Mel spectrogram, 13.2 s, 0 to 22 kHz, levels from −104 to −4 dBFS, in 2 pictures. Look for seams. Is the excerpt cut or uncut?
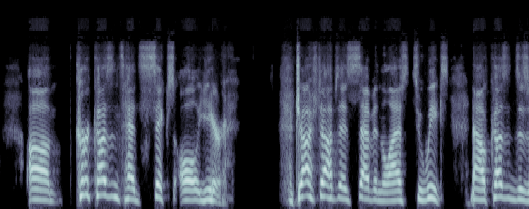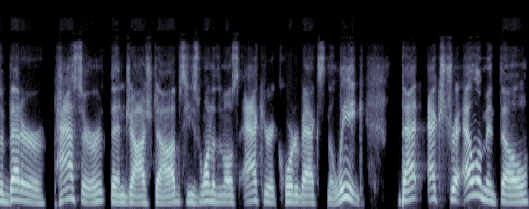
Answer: uncut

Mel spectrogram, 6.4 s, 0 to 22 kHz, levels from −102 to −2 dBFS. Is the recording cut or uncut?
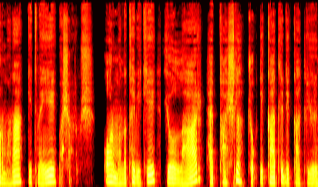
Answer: uncut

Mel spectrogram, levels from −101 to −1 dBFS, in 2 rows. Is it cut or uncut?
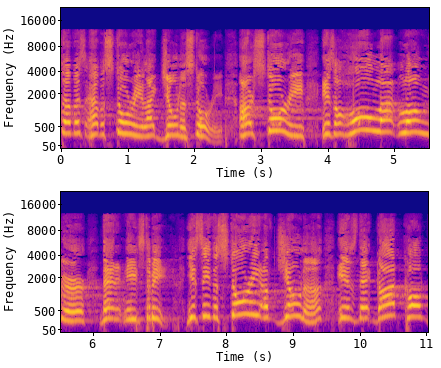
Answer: cut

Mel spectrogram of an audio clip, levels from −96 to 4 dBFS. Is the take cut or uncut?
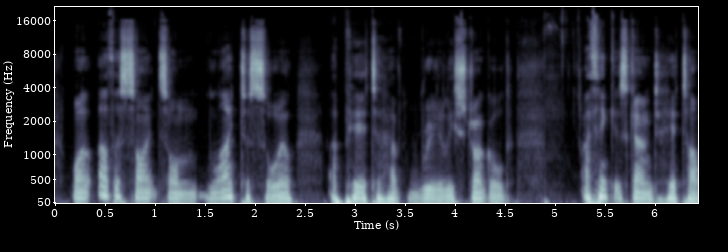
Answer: uncut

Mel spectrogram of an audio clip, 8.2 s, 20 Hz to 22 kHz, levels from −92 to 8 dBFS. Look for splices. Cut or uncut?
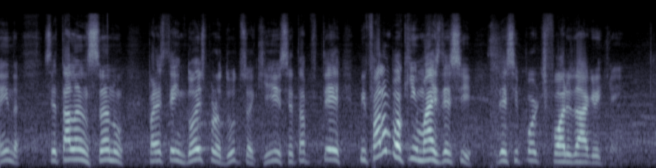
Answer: uncut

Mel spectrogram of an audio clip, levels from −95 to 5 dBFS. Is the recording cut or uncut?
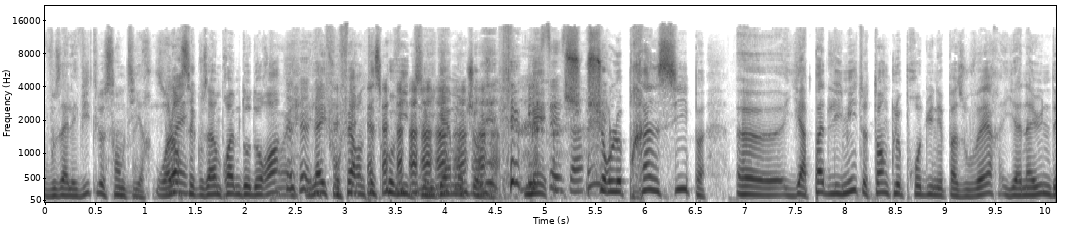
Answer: uncut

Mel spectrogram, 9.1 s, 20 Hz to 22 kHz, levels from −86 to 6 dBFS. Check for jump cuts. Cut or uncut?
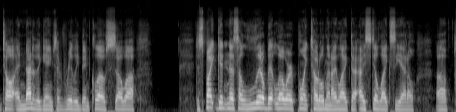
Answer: uncut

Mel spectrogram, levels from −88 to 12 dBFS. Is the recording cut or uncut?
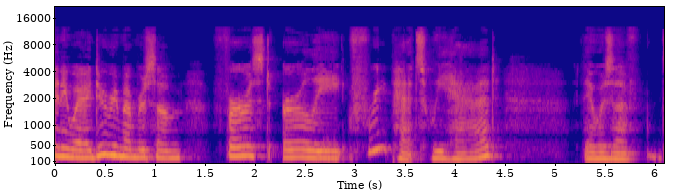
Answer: uncut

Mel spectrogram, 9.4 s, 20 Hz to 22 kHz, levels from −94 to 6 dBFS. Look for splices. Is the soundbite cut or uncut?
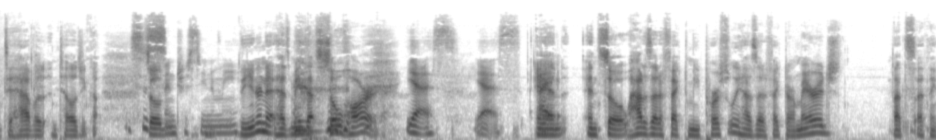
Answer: cut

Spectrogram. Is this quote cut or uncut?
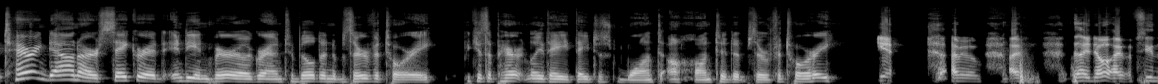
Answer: uncut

